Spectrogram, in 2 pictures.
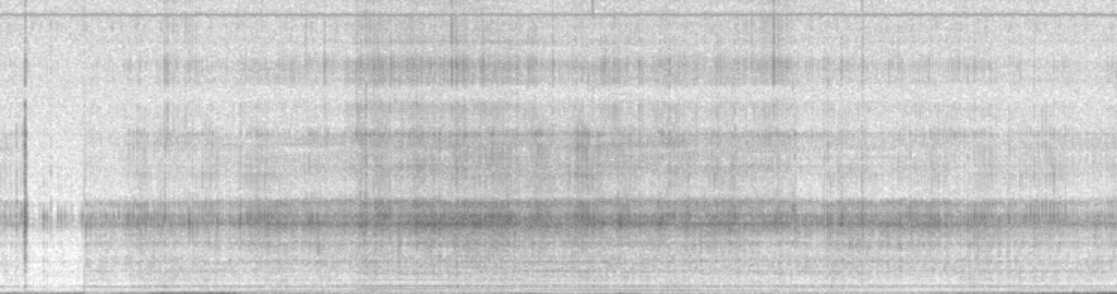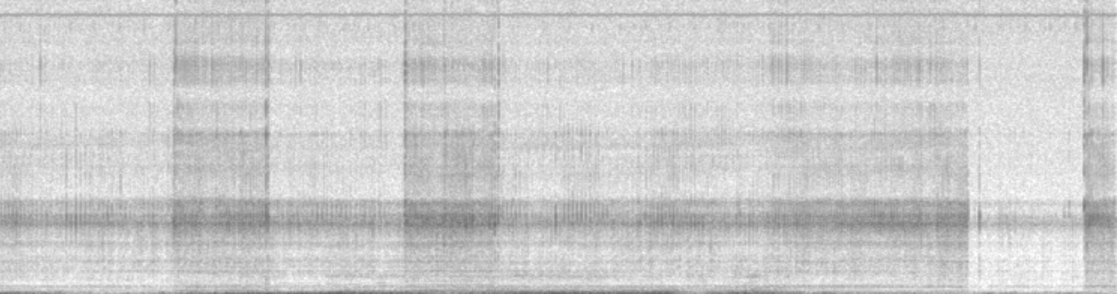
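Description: Small DC motor turning a balloon payload's camera to cancel the package's spin, heard from inside the payload. Low hums shift pitch in steps and a faint high whine cuts out a few times, over an uneven low rumble that swells and fades, loudest a little after the middle.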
